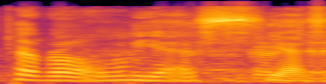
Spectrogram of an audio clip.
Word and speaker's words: Perot: think of a pear plus an O. Oh, okay. Perot. Oh, Peru.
